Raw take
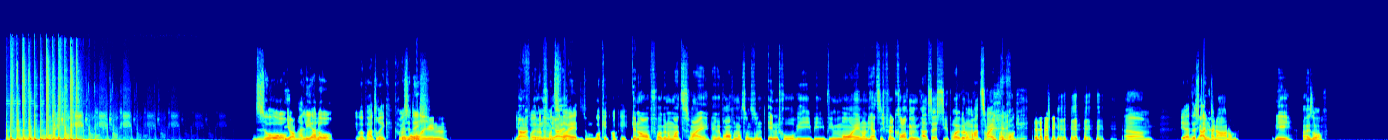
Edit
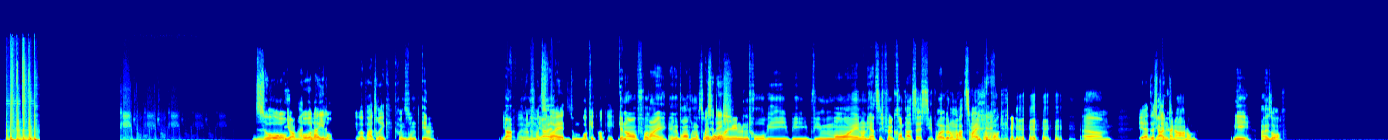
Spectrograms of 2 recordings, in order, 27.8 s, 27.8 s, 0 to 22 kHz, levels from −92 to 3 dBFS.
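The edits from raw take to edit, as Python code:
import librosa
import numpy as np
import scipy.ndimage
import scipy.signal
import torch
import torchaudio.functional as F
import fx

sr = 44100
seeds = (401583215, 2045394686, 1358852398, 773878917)

y = fx.edit(x, sr, fx.silence(start_s=0.78, length_s=1.61),
    fx.reverse_span(start_s=6.05, length_s=0.48),
    fx.swap(start_s=8.02, length_s=0.76, other_s=14.94, other_length_s=0.5),
    fx.fade_in_span(start_s=10.48, length_s=0.86),
    fx.cut(start_s=13.22, length_s=0.59),
    fx.stretch_span(start_s=15.97, length_s=1.14, factor=1.5),
    fx.cut(start_s=18.04, length_s=0.29),
    fx.cut(start_s=20.44, length_s=0.52), tone=tone)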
